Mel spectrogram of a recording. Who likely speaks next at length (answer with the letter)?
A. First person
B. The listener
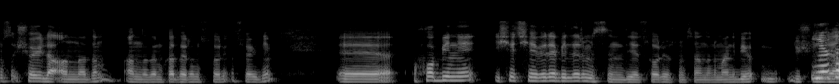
B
